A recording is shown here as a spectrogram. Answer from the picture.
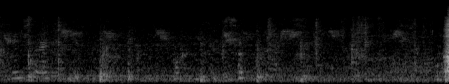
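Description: Faint, indistinct talking with scattered light clicks and a few faint high squeaks.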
